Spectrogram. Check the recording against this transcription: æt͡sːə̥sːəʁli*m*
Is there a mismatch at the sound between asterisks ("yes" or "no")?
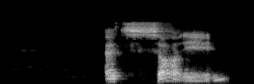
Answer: yes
